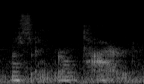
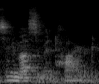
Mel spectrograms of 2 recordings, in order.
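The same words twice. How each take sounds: First: Hushed whisper. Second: Said in the usual way. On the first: Pretend. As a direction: whisper it under your breath. Kids playing newscast.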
